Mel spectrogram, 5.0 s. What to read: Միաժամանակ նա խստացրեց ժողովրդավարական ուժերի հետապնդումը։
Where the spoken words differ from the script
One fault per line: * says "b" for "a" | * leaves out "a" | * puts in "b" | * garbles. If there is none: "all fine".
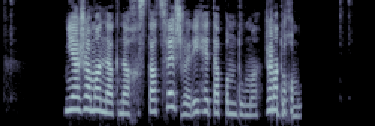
* leaves out "ժողովրդավարական"
* garbles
